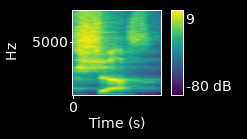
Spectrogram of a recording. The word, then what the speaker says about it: Schoepf: in peter f as in frank and it's pronounced just like chdf chef all right he's the chef of great golf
